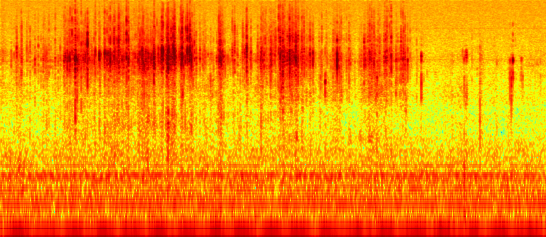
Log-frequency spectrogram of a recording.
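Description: Close-miked chewing of a soft chocolate-caramel stroopwafel: a run of sticky mouth clicks and smacks from about a second in, thinning to a few isolated clicks near the end. A steady low hum runs underneath.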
